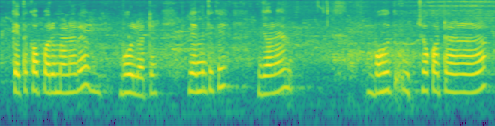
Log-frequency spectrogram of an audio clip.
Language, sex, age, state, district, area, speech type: Odia, female, 18-30, Odisha, Subarnapur, urban, spontaneous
